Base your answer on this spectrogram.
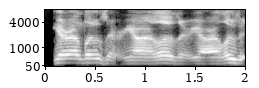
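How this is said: It is said in a Mickey Mouse voice.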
